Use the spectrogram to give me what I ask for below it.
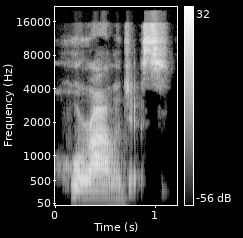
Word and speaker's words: horologist: So a lot of us do not know that this term watchmaking, the technical term is horologist. Is that correct? Yes, Oh, yeah, you pronounce that correctly.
